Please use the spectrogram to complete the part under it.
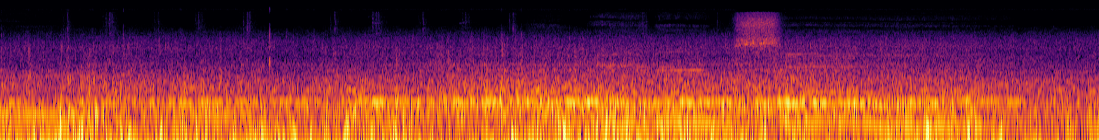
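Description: Skateboard wheels roar steadily on smooth pavement.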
